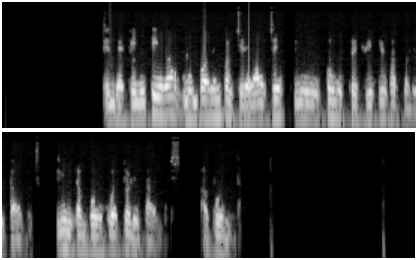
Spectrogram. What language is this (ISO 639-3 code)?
glg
